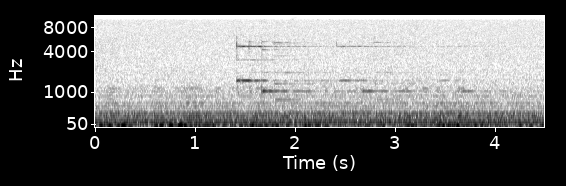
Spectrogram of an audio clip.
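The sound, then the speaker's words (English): A faint phone incoming-call ringtone on its quietest setting, with a few thin, high electronic tones beginning partway through and repeating softly over a steady low hum, with no voices. “Incoming call.”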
